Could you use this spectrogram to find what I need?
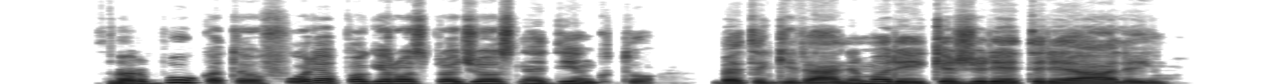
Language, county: Lithuanian, Vilnius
